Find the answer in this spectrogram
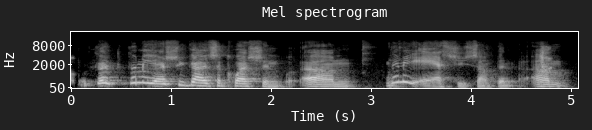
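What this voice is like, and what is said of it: Put-on Baltimore accent. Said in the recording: “That's my Baltimore accent.”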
